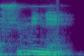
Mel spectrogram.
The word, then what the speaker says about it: cheminée: Francés, la cheminée, la cheminée, la cheminée. Yo no acentué la palabra la, acentué la última sílaba de la palabra cheminée. La cheminée.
